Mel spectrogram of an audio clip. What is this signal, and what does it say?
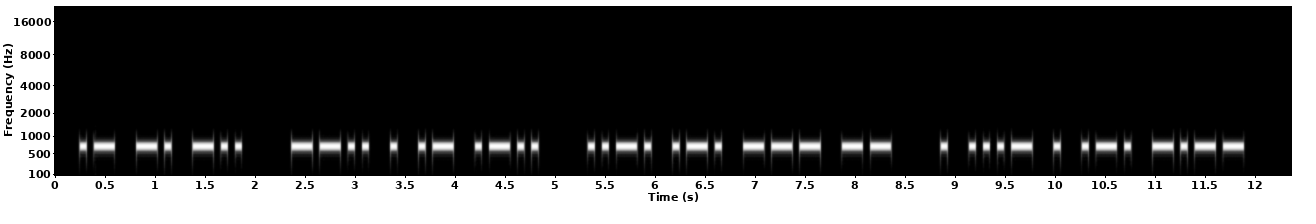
Morse code, heard as a keyed tone, about 17 wpm, 700 Hz. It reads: AND ZEAL FROM EVERY
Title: Pangram Challenge v2 - 17wpm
